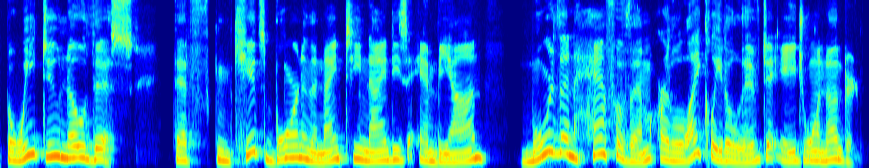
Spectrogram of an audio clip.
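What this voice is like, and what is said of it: Philadelphia accent. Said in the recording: “you may be able to hear this in my my accent, that even though I'm a proud New Englander now, I grew up in Philadelphia”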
